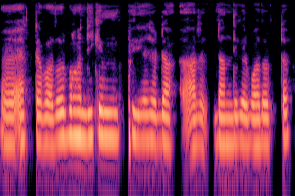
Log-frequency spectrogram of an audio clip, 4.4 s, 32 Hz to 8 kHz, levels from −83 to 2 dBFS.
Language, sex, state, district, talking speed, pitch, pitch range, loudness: Bengali, male, West Bengal, Dakshin Dinajpur, 150 wpm, 155 Hz, 145-165 Hz, -16 LUFS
